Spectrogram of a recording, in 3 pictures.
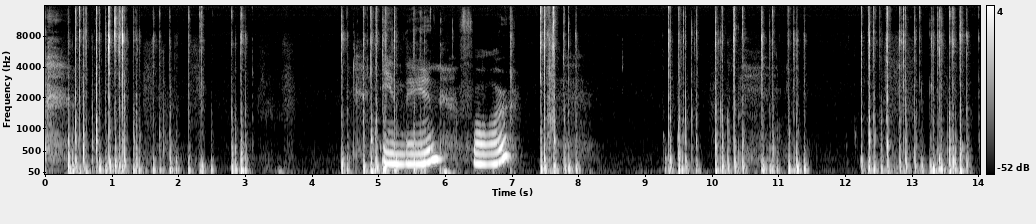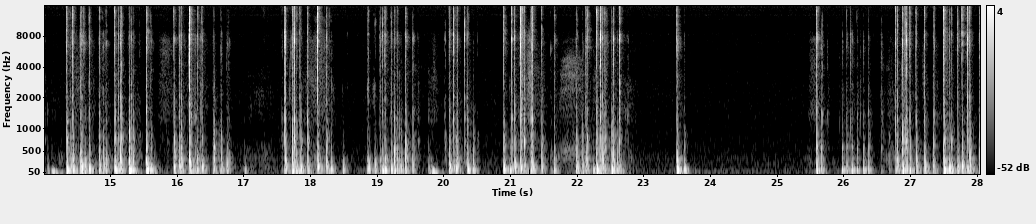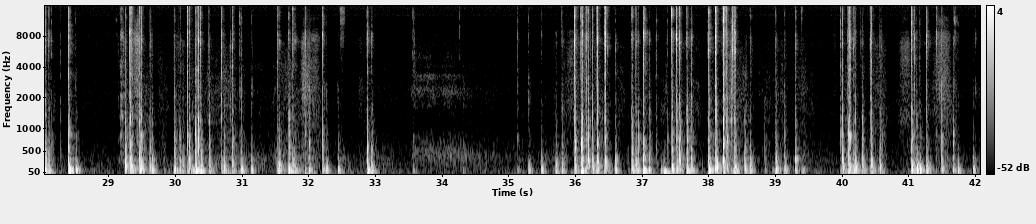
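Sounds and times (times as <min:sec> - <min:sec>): typing on computer keyboard: 0:00.0 - 0:03.2, 0:04.4 - 0:05.8, 0:07.0 - 0:08.1, 0:09.2 - 0:11.5, 0:12.1 - 0:16.8, 0:17.6 - 0:22.8, 0:23.5 - 0:23.7, 0:25.6 - 0:28.6, 0:29.2 - 0:33.0, 0:35.1 - 0:42.0.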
